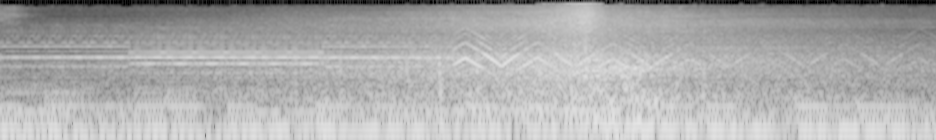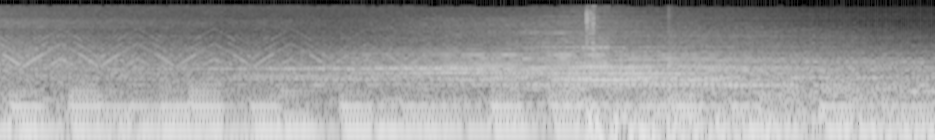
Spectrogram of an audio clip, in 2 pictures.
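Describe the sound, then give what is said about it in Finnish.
An ambulance siren wails in a rapid rising-and-falling pattern, loud, over the steady low rumble of an idling vehicle engine, with no one speaking; the ambulance has been called for an unconscious conscript. “Hän soittaa ambulanssin ja paikalle saapuneet ensihoitajat tutkivat WCstä löytyneen varusmiehen.”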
